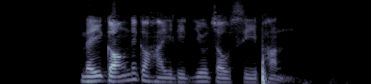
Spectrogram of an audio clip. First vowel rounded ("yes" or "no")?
no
